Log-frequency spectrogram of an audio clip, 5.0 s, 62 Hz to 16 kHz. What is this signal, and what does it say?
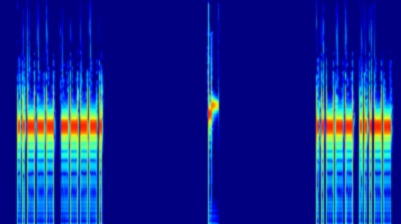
Morse code, heard as a keyed tone, about 40 wpm, 700 Hz. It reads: 29 23
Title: Numbers - 2-Digit 40wpm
